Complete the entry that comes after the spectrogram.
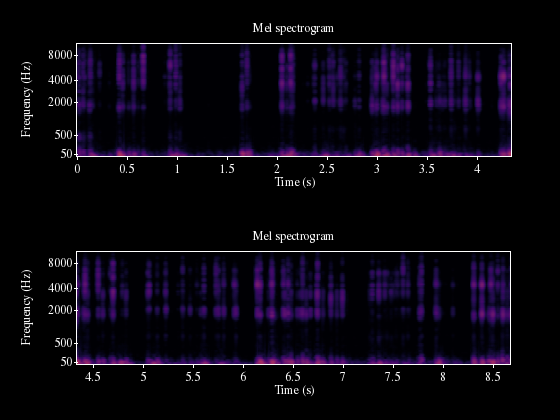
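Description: Long acrylic nails scratch and tap on a hand-sized, cream, pinecone-shaped wax candle that appears solid, recorded close up. Quick, dry, clicky taps and scrapes come in dense bursts separated by brief pauses, bright on top with soft low thumps underneath, and each click dies away almost instantly.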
